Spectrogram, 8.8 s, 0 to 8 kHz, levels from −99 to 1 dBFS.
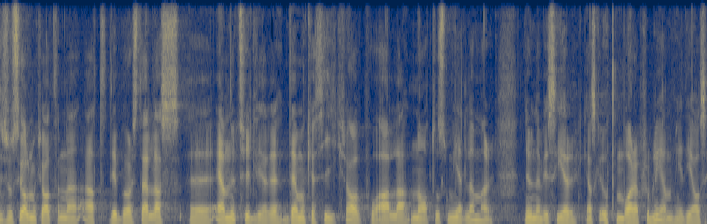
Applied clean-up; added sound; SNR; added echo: none; none; none; none.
